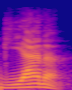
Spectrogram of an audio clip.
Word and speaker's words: Guyana: talking about your wealth can't pronounce Guyana pronounce it Guyana I wanted to play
